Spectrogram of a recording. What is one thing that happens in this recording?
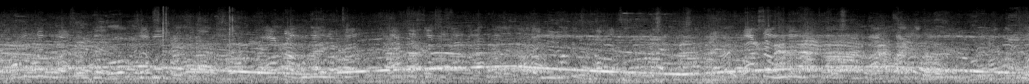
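A man argues loudly with animation close by.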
